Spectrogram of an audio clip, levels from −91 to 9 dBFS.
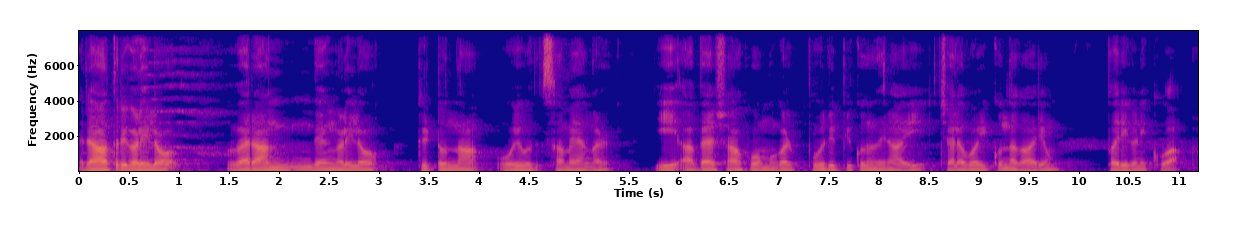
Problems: background conversations at intervals, low volume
